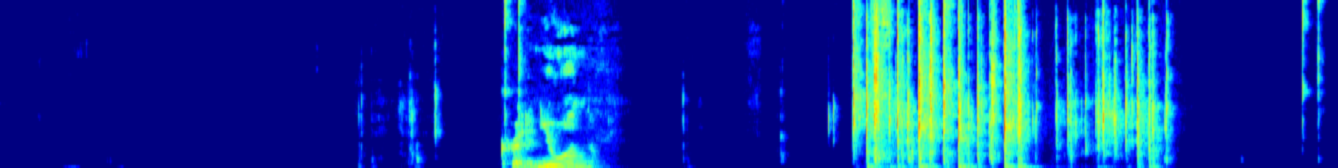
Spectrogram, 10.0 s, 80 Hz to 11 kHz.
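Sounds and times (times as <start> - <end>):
typing on computer keyboard: 6.2 - 8.9.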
